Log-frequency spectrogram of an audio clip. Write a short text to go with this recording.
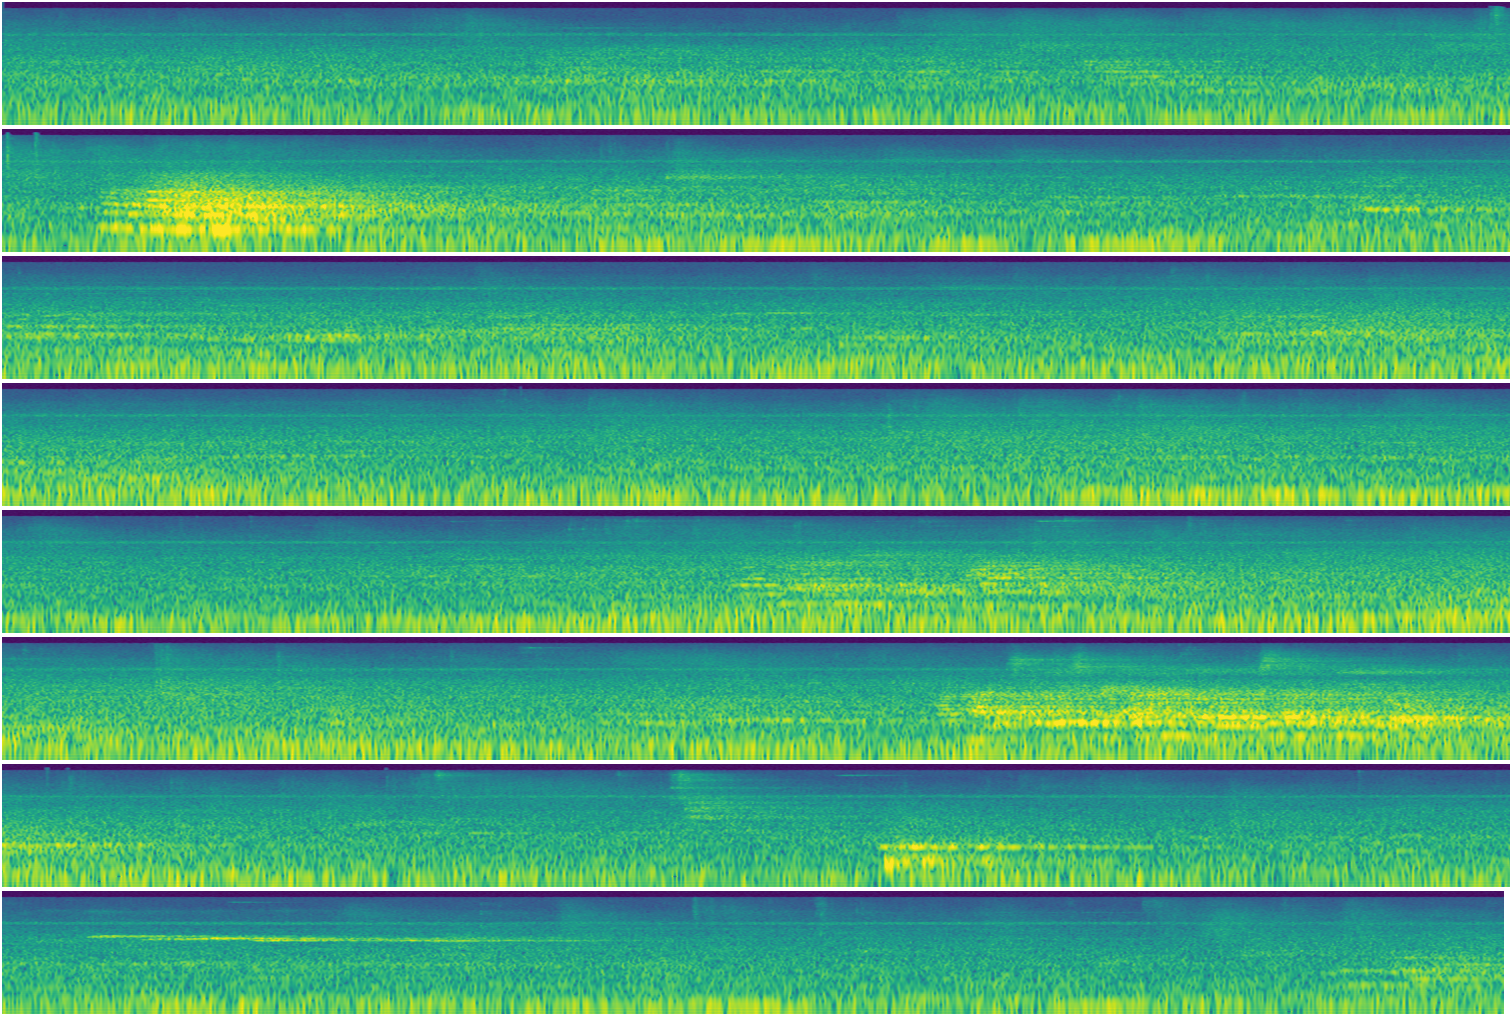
Se escucha los grillos, personas hablando, el sonido de bus y moto, el sonido de cosas siendo arrastradas.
